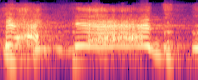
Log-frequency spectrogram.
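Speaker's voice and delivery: high-pitched mimicked cackle; high mock laughing fit; imitated hysterical laugh. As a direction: mimic someone dying laughing in the back. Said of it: "dying laughing".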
